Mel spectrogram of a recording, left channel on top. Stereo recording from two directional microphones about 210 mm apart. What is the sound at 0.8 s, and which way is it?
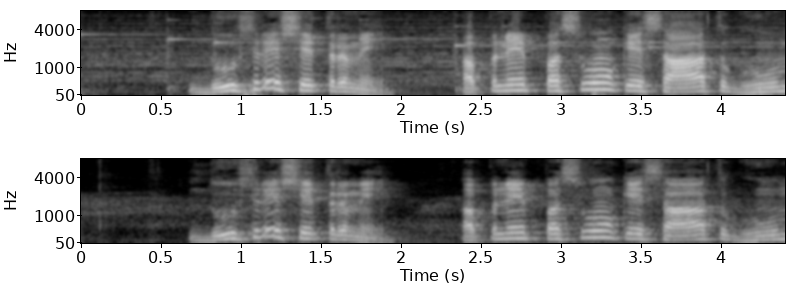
Speech, 25° left (ahead or behind).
